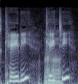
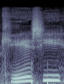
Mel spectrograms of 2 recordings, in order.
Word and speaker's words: Katie: example on, like, so my name is, for Americans, it's Katie. Yeah. But the way I would have pronounced it growing up was K-E. K-E. Yeah, okay. So that's kind of like nearly more like a Dublin.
